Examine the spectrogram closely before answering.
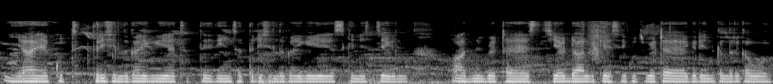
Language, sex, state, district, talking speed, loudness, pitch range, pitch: Hindi, male, Rajasthan, Bikaner, 250 wpm, -15 LUFS, 130-135 Hz, 130 Hz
